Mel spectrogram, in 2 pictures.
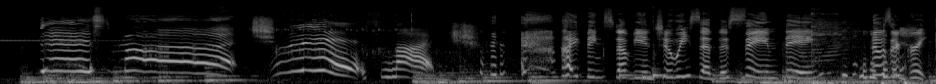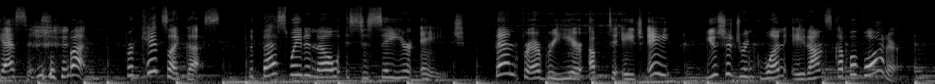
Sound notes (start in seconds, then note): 4.7 Doc giggles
